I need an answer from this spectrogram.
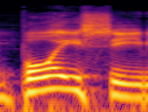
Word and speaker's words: Boise: Yeah, in Idaho they have T-shirts that say Boise, BOY-SEE.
